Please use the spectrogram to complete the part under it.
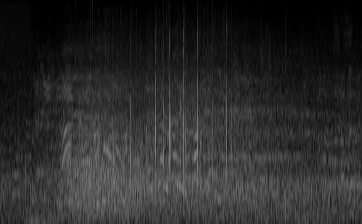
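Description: A large crowd roars and whistles across an open stadium.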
